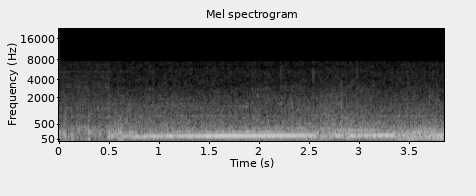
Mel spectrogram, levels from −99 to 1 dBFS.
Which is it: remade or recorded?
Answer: recorded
